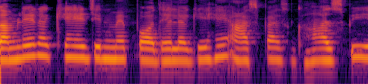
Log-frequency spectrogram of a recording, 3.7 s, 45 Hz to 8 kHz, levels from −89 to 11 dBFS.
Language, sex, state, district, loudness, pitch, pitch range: Hindi, female, Punjab, Fazilka, -21 LUFS, 210 Hz, 200-230 Hz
